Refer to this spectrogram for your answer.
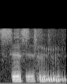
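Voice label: "system", male synthesized announcer voice; hlvox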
